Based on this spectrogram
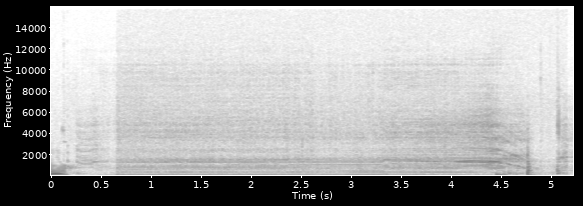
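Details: MaxxFan roof ventilator in a camper, after 2 years of use: steady whirring gear drone for about four seconds as the motorized lid opens or closes, then a clunk; normal but loud lid gearing, audible to neighbours at night.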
